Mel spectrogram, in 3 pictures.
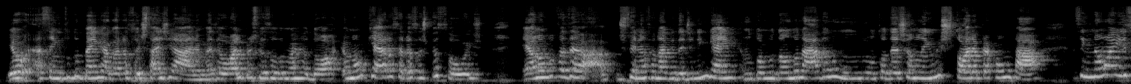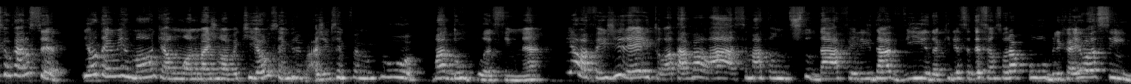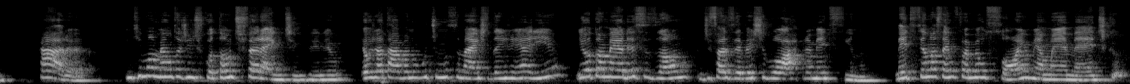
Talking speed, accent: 240 wpm, Brazilian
